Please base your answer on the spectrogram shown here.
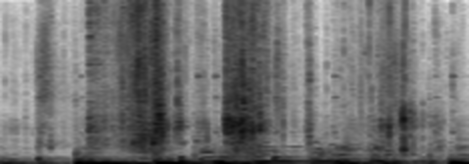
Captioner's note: onion paper rustling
